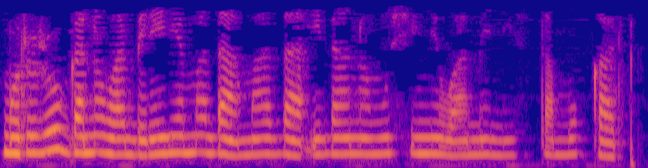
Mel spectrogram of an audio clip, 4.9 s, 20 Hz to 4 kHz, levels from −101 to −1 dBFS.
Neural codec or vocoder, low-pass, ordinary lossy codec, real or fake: none; 3.6 kHz; MP3, 16 kbps; real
